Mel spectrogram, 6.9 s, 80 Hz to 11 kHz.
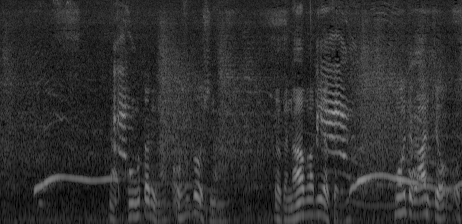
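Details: Two male cats quarrelling in a fight, recorded on a late February 2018 afternoon. Long, wavering, rising and falling yowls alternate with bursts of harsh, strained caterwauling in two bouts, then another drawn-out moan.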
